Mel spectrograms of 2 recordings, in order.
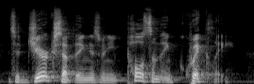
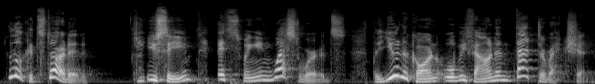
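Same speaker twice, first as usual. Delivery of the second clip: higher, eager professor voice; old professor; 7 semitones higher than usual. Retold or imitated. Calculus points the unicorn westwards, higher voice. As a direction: announce it like a proud inventor. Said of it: "he says".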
